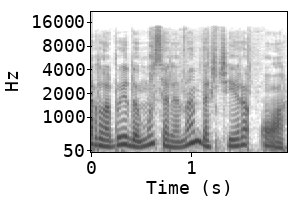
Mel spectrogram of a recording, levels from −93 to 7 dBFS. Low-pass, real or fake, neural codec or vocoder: 14.4 kHz; fake; codec, 44.1 kHz, 7.8 kbps, Pupu-Codec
